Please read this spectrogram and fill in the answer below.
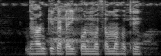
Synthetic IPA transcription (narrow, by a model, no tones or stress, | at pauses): d̪ʱjaːnkekəʈaːikoːnməsəmːaɦoːt̪ʰeː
